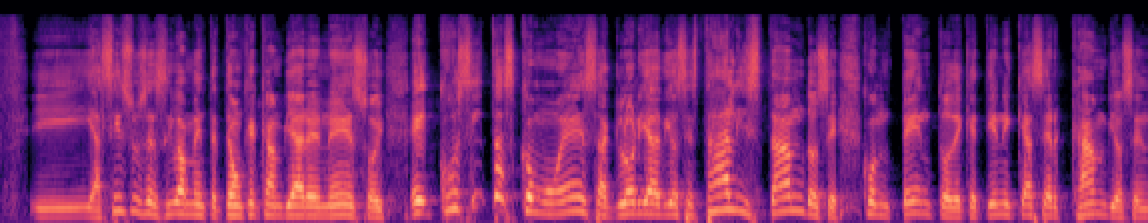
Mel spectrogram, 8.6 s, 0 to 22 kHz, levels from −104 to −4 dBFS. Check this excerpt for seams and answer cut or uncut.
cut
